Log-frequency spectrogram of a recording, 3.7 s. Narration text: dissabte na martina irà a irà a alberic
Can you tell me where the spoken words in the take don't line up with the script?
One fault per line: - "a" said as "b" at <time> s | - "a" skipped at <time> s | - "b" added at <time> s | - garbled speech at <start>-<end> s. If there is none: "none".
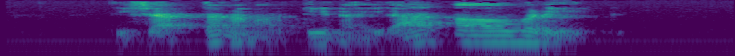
- "irà a" skipped at 2.4 s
